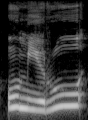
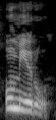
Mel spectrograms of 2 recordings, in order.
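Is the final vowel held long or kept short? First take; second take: long; short. First: The final vowel is held long. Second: The final vowel is kept short. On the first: The speaker calls it right. "you say umiru" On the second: The speaker calls it wrong. "not just umiru"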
